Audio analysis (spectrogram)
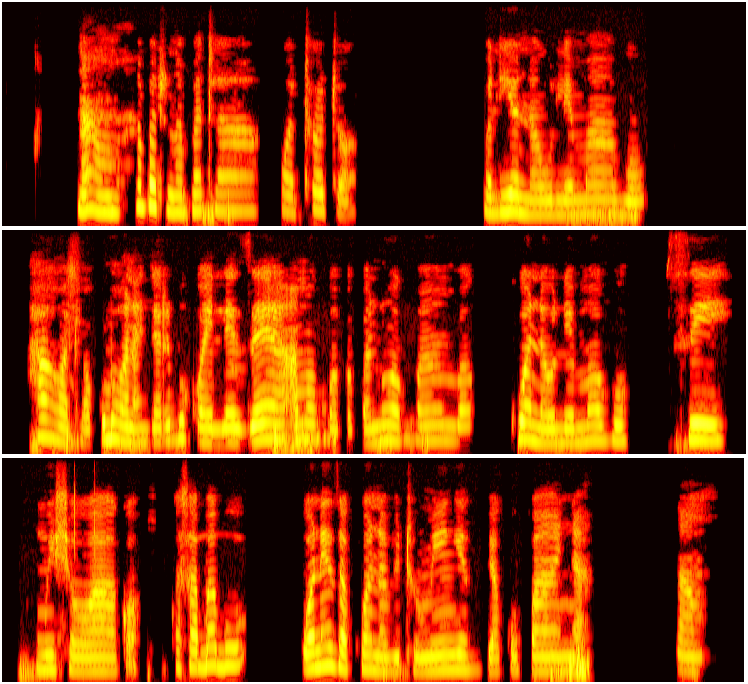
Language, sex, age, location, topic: Swahili, female, 18-24, Kisumu, education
